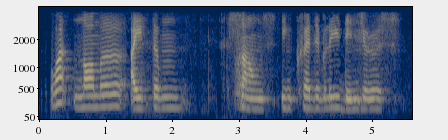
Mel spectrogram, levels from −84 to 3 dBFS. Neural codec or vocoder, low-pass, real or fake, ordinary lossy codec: none; 3.6 kHz; real; AAC, 16 kbps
